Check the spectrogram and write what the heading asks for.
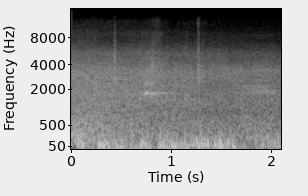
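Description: Wind buffeting the microphone in uneven gusts, over the steady wash of ocean surf.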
